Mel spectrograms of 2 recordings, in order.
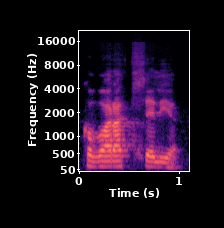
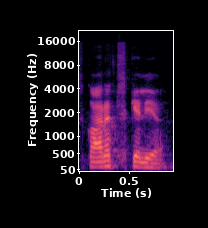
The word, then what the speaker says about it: Kvaratskhelia: Shit, I forget how to pronounce this guy's name every time. It's Kvaratskhelia. Kvaratskhelia.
